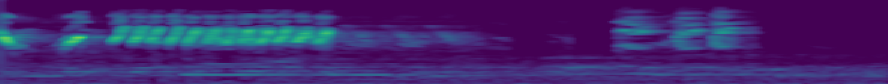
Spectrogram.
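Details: Canary riwikan song fragment: a short, dense high trill lasting under a second, then quiet, with a brief buzzy burst near the end.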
